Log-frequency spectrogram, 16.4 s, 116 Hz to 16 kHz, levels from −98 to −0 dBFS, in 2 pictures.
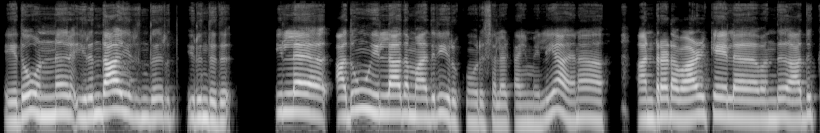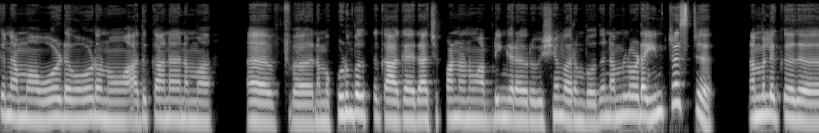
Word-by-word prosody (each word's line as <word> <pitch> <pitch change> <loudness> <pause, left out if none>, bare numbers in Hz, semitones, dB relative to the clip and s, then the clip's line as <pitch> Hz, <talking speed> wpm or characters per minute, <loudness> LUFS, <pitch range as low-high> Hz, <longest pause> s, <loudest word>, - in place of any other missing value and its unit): ஏதோ 220 +5 +4
ஒண்ணு 225 +1 +4 0.2
இருந்தா 235 +4 +7 0.2
இருந்துருது 205 -1 -3 0.2
இருந்தது. 190 -3 +1 0.5
இல்ல 255 +1 +3 0.5
அதுவும் 275 +5 +1
இல்லாத 235 -1 +4
மாதிரி 210 +2 0
இருக்கும், 180 -2 -7
ஒரு 175 - -6
சில 170 -1 -5
டைம் 170 0 -6
இல்லையா? 240 +10 -2
ஏன்னா 200 +2 -4 0.6
அன்றாட 210 +1 +3
வாழ்க்கையில 215 -1 +3 0.3
வந்து 195 +1 -2 0.2
அதுக்கு 220 +3 -4
நம்ம 205 -1 -2 0.2
ஓட 205 0 -1 0.2
ஓடணும். 195 -3 -3
அதுக்கான 200 +1 -5
நம்ம, 190 0 -5 0.6
"அ - - +2 0.3
ஃப - - -16 0.2
நம்ம 180 0 -4
குடும்பத்துக்காக 220 -5 0
ஏதாச்சு 195 +1 -2
பண்ணணும்." 195 -1 -2
அப்படீங்கிற 200 +1 -3
ஒரு 185 - -3
விஷயம் 220 +2 -3
வரும்போது, 185 -1 -4
நம்மளோட 225 +1 0
இன்ட்ரெஸ்ட்டு, 350 +9 0 0.5
நம்மளுக்கு 220 0 0
அது 195 -1 +1
205 Hz, 140 wpm, -23 LUFS, 195-225 Hz, 0.6 s, இருந்தா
